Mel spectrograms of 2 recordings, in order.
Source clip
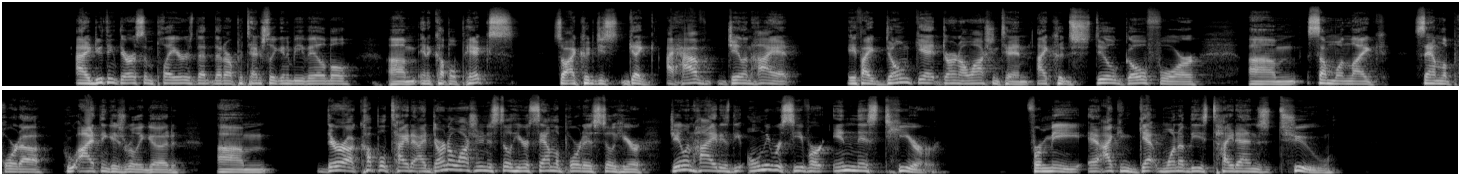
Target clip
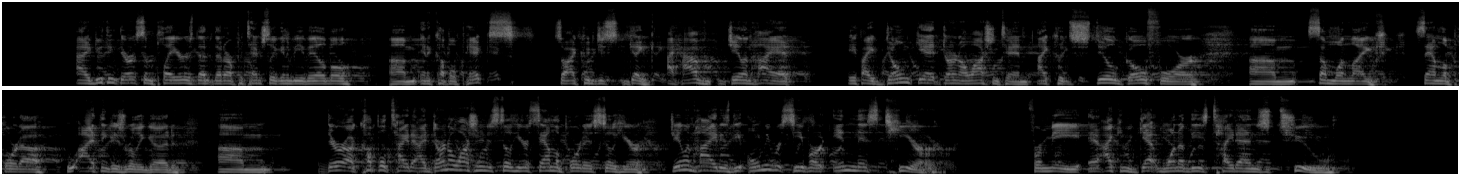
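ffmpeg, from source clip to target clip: -filter_complex "[0:a]areverse,acompressor=threshold=0.0251:ratio=12,areverse,highshelf=f=2800:t=q:w=1.5:g=9.5,aecho=1:1:3.3:0.51,aeval=exprs='val(0)*gte(abs(val(0)),0.00355)':c=same,equalizer=f=9400:t=o:w=0.64:g=-14.5,asplit=2[s0][s1];[s1]adelay=200,highpass=300,lowpass=3400,asoftclip=type=hard:threshold=0.0251,volume=0.282[s2];[s0][s2]amix=inputs=2:normalize=0,volume=0.501"

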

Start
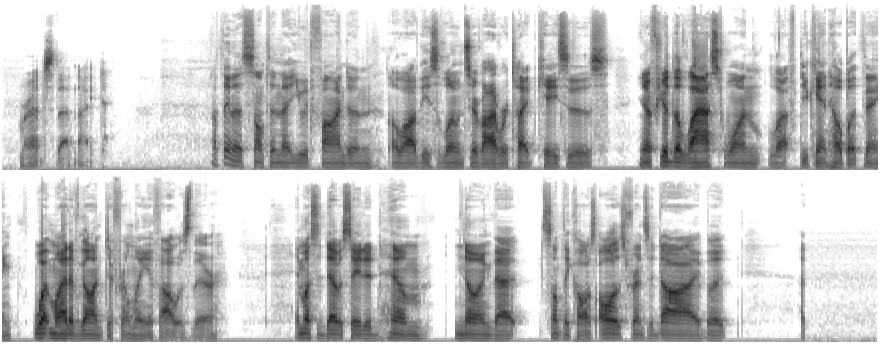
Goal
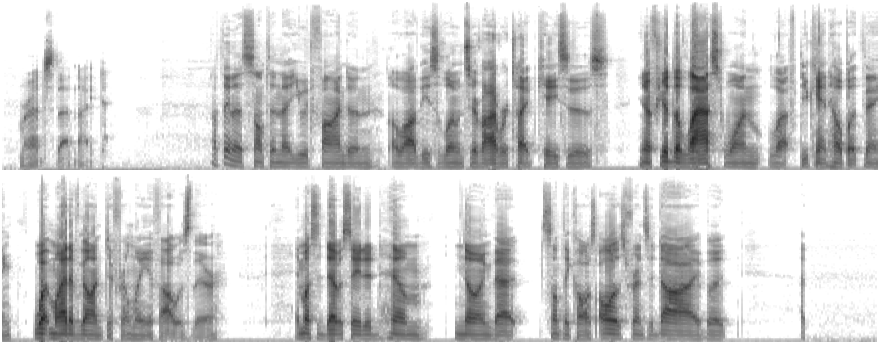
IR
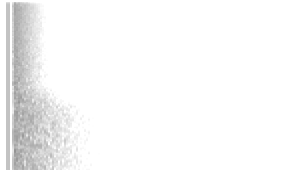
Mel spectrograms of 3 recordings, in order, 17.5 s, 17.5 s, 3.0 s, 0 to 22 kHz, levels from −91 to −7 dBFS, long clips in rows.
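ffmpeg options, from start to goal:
-filter_complex "[0:a]aeval=exprs='0.631*(cos(1*acos(clip(val(0)/0.631,-1,1)))-cos(1*PI/2))+0.112*(cos(3*acos(clip(val(0)/0.631,-1,1)))-cos(3*PI/2))':c=same,asettb=1/sr,asplit=3[s0][s1][s2];[s0]atrim=end=4.734[s3];[s1]atrim=start=4.73:end=5.25,asetpts=PTS-STARTPTS,afade=t=in:d=0.004:c=qsin,afade=t=out:st=0.516:d=0.004:c=qsin,equalizer=f=8800:w=2.8:g=13.5[s4];[s2]atrim=start=5.246[s5];[s3][s4]acrossfade=d=0.004:c1=hsin:c2=qsin[s6];[s6][s5]acrossfade=d=0.004:c1=qsin:c2=hsin"

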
